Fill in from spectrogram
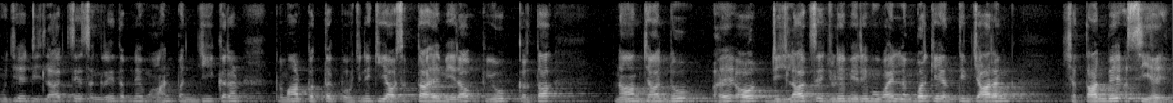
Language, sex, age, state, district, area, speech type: Hindi, male, 30-45, Uttar Pradesh, Sitapur, rural, read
